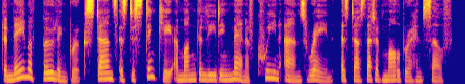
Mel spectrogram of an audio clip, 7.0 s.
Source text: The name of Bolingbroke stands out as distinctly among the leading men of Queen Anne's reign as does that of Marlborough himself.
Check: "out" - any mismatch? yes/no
yes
